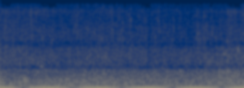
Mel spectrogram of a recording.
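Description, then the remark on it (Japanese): A steady wash of ocean surf with gentle, rolling swells in loudness, carried over a low continuous rumble. No voices, just the soft, unbroken hiss of water. “まだ波の音が聞こえていることにも気がつきます。”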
